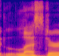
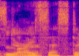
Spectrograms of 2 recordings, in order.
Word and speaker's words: Leicester: I don't like the way Leicester is spelt. Leicester, yeah. Leicester. Strange, isn't it?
